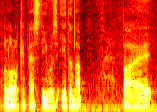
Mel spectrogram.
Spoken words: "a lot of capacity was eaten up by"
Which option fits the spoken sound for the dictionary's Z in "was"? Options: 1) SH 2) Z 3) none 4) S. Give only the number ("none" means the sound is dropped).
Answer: 2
